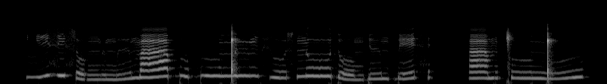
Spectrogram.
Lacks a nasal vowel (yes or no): yes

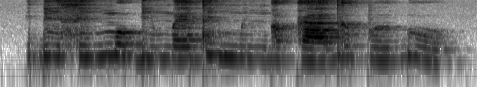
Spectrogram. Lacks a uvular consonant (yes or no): yes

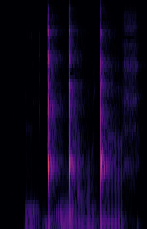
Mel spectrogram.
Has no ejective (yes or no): yes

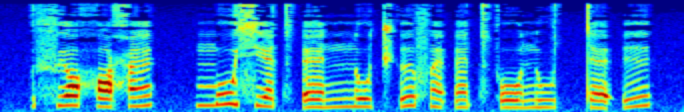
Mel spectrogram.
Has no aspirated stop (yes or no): yes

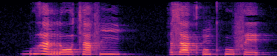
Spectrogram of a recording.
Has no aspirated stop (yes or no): no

